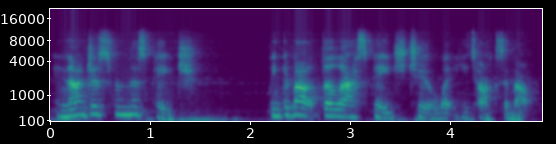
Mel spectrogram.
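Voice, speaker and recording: A woman's voice: medium pitch, lively intonation, measured pace, pushed and bright, slightly rough, rough recording. A woman leading an interactive read-aloud lesson for young children, explaining simply and checking in with repeated questions. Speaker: teacher reading a picture book aloud.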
